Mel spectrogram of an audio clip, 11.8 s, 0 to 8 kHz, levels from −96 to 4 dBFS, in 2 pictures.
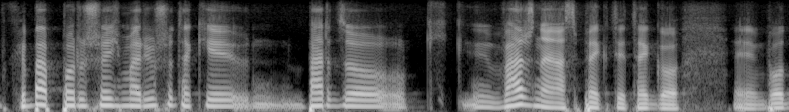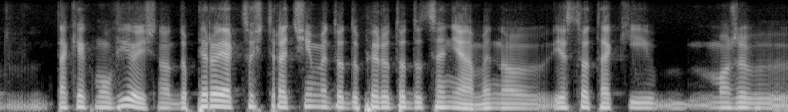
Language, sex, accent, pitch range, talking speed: Polish, male, native, 120-155 Hz, 120 wpm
